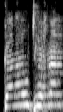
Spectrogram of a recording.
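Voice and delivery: high, stretched-out long-distance call; storytelling shout. A narrator's reading. Father shouting again to the mountain, drawn-out shout. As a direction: call it out slowly on a high note. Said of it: "Ayahnya berteriak lagi".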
